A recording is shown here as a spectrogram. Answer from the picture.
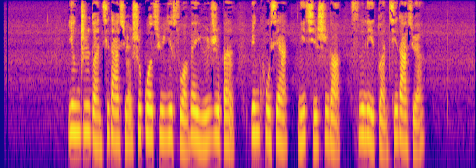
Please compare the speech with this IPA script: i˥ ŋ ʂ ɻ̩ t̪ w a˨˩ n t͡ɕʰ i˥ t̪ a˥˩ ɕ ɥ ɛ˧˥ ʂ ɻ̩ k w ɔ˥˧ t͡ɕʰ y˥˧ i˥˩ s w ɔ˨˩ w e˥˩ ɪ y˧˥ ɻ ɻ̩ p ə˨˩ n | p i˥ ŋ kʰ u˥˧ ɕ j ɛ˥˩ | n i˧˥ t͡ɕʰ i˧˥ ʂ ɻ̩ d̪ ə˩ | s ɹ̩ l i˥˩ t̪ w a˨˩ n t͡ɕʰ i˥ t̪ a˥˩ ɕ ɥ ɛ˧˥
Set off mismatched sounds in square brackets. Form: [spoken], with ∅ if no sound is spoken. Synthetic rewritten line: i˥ ŋ [ʈ͡ʂ] ɻ̩ t̪ w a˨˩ n t͡ɕʰ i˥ t̪ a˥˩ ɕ ɥ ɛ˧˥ ʂ ɻ̩ k w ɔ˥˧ t͡ɕʰ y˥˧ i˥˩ s w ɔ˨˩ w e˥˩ ɪ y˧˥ ɻ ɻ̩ p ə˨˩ n | p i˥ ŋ kʰ u˥˧ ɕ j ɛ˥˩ | n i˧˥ t͡ɕʰ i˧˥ ʂ ɻ̩ d̪ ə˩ | s ɹ̩ l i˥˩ t̪ w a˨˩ n t͡ɕʰ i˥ t̪ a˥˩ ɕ ɥ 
